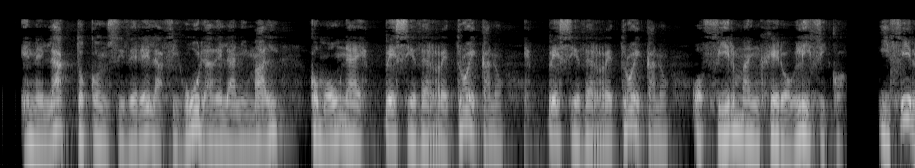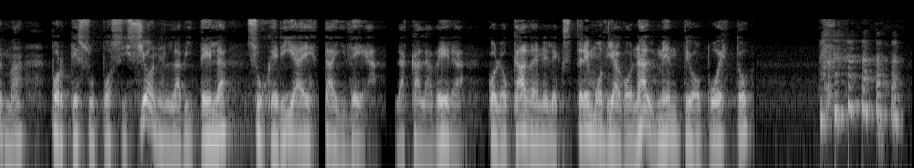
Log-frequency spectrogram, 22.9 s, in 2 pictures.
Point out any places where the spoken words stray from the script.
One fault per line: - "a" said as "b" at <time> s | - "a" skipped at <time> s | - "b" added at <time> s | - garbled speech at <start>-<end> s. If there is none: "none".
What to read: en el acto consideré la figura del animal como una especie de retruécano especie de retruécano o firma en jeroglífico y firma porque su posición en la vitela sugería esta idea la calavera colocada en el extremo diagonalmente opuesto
none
